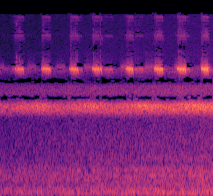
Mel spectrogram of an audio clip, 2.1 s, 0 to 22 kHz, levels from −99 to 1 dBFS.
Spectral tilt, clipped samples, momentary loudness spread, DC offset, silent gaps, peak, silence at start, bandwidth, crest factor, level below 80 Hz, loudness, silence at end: -1.5 dB/octave; under 0.1%; 7 LU; under 0.1%; none; -8 dBFS; 0 s; 17 kHz; 18 dB; -48 dBFS; -23 LUFS; 0 s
